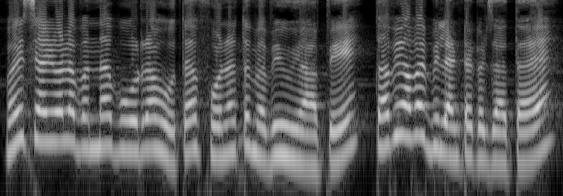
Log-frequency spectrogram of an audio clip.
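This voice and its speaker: A woman's voice: high voice, expressive, fast, clean tone. A woman narrating a story recap, reading every character's lines in her plain voice. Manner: reads all dialogue in her plain voice. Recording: faint background music.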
